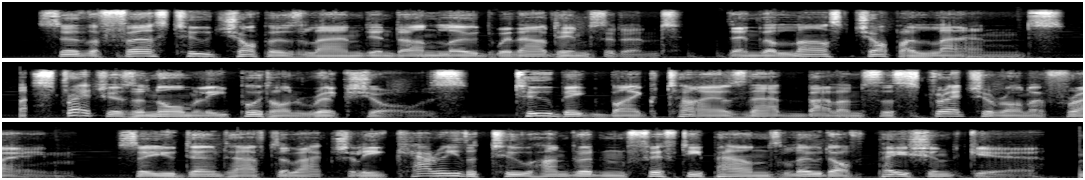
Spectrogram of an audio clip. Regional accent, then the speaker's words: New York, United States; My hometown is in upstate NY, and a lot of people from New Jersey or Nick would come up in the winter to snowmobile

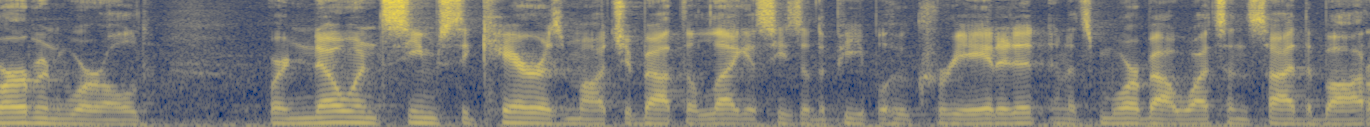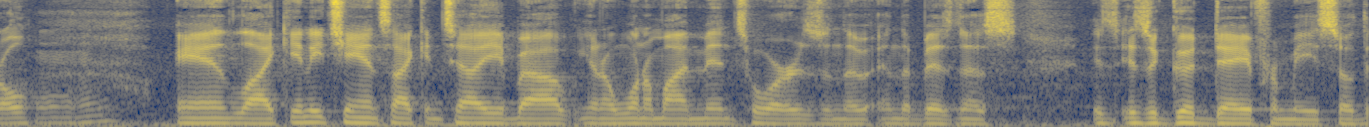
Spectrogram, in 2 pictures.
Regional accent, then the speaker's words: Oklahoma, United States; I'm originally from Oklahoma.

